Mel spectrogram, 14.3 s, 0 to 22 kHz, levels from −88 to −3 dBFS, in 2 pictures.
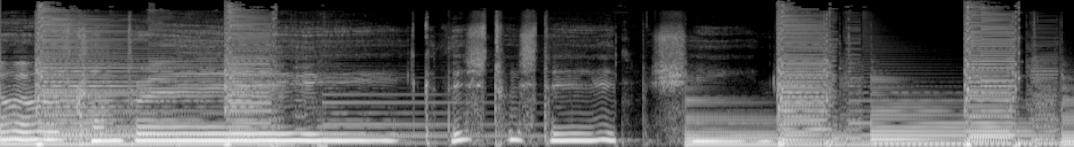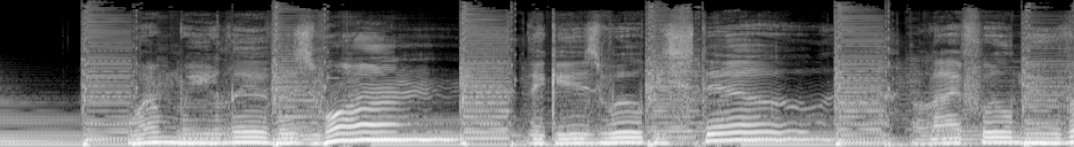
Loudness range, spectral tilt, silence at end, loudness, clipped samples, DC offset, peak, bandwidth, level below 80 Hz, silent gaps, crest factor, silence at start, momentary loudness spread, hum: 8 LU; -7 dB/octave; 0 s; -13 LUFS; under 0.1%; under 0.1%; 0 dBFS; over 20 kHz; -32 dBFS; none; 12 dB; 0 s; 11 LU; none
